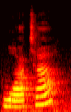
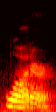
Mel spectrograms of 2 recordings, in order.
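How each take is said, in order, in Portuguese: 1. Ela é pronunciada com sotaque britânico. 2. Ela é pronunciada com sotaque americano. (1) "os britânicos as pronunciam de forma diferente... a gente não entende water" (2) "entende water"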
